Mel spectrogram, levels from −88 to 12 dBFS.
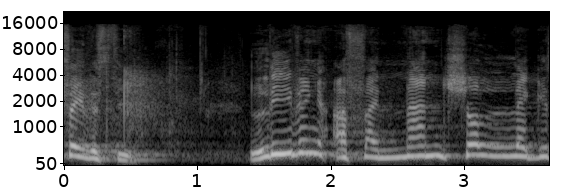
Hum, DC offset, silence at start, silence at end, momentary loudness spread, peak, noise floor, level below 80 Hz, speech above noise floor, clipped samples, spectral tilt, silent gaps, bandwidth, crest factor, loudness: none; under 0.1%; 0 s; 0 s; 9 LU; -10 dBFS; -55 dBFS; -72 dBFS; 32 dB; under 0.1%; -6 dB/octave; none; 15.5 kHz; 16 dB; -24 LUFS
